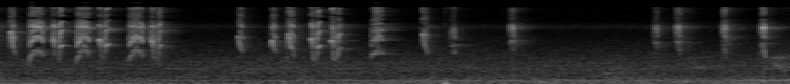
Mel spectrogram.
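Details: Crimson sunbird used as a lure and training tutor, starting with a dense rattle of high ticking chips, then spaced-out single sharp notes roughly every half second.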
